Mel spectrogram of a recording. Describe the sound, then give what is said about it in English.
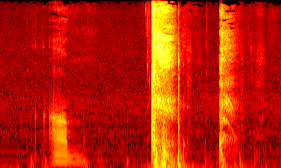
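Two loud, harsh coughs, about a second apart, preceded by a brief voiced throat sound. No one speaks. “Sorry if the coughs are making me, like, deaf.”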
